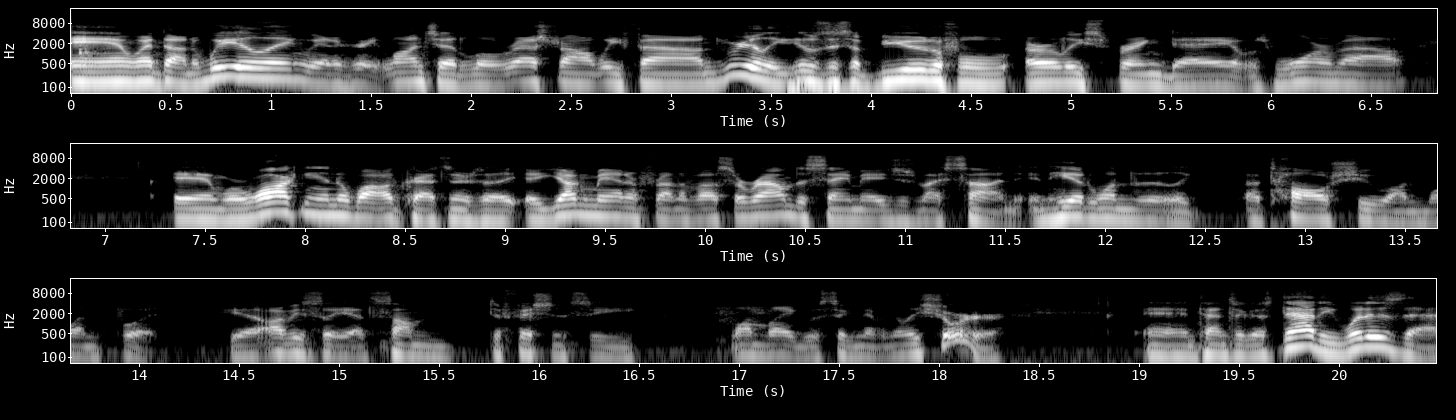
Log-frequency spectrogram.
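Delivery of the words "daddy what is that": put-on high, loud, blurted childlike voice. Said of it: "he said it really loud".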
